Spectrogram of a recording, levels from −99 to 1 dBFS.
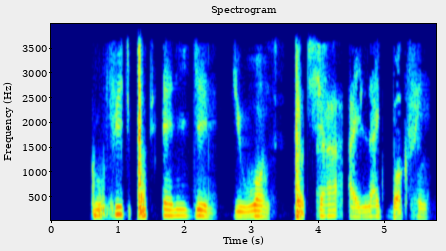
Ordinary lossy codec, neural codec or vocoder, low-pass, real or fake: AAC, 16 kbps; none; 3.6 kHz; real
